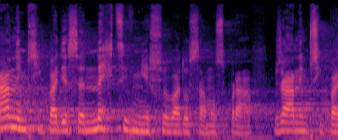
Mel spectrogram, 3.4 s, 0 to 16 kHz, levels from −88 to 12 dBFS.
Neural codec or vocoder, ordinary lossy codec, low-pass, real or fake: none; MP3, 96 kbps; 14.4 kHz; real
